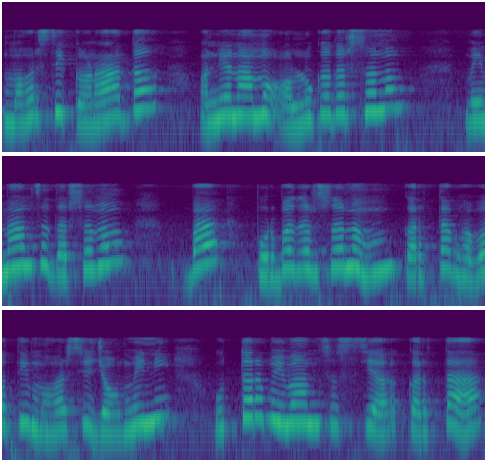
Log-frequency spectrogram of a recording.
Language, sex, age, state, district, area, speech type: Sanskrit, female, 18-30, Odisha, Puri, rural, spontaneous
